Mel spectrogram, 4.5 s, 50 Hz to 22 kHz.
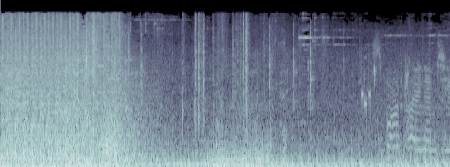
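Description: XM4 rifle fire in Call of Duty: Cold War rattles out in a loud, rapid burst at the opening, then gives way to quieter game sounds with scattered faint shots.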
